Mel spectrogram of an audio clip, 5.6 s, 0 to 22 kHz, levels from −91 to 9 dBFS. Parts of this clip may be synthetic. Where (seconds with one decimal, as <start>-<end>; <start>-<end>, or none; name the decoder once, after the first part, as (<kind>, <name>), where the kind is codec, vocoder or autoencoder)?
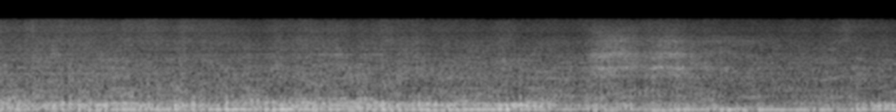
0.0-5.6 (codec, SNAC)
